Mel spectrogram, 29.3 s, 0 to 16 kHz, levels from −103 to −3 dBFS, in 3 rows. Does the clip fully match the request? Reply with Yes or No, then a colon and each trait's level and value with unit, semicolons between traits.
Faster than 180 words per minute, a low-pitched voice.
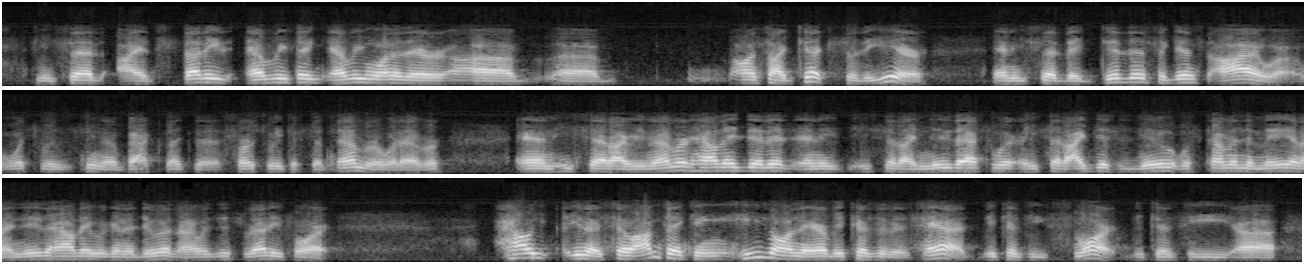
Yes: fast, 205 wpm; low, 130 Hz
